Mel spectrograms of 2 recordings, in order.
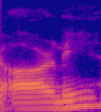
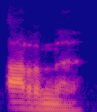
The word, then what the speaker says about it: Arne: I've heard an Anie Anna how do you pronounce it correctly I've heard Arie as well a few times when I played Celtic Brandon Rogers he he a few times called me Arie uh I listen to that name but we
